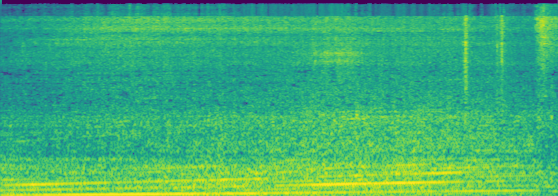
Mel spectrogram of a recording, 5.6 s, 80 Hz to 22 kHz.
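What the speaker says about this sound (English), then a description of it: "So I'm just going to do third gear power run." Vauxhall Nova GTE with a 2.0 turbo engine accelerating hard through third gear on a power run, a loud, steady engine drone climbing smoothly in pitch throughout, close by with no talking.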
